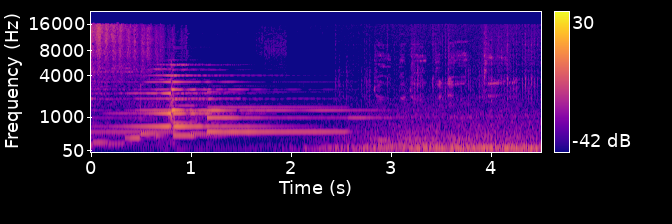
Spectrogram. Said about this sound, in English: are in the car. We're driving from the capital, Columbia, to Greenwood.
